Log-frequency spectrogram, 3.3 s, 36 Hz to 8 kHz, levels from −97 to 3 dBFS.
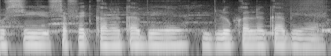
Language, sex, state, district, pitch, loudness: Hindi, male, Arunachal Pradesh, Papum Pare, 105 Hz, -17 LUFS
